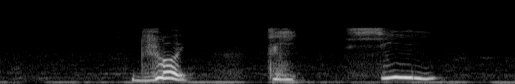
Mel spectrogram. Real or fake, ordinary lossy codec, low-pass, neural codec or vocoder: fake; none; 5.4 kHz; codec, 16 kHz in and 24 kHz out, 2.2 kbps, FireRedTTS-2 codec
